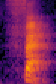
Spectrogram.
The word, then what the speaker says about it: 饭: And left is food, right pronunciation is fan. So a combined one is you pronounce as fan. But the meaning is food, not opposite. So fan.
